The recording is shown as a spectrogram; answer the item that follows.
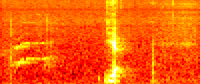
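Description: Domestic cat giving a short, sharp meow about a second in, after a faint, softer meow just before.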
